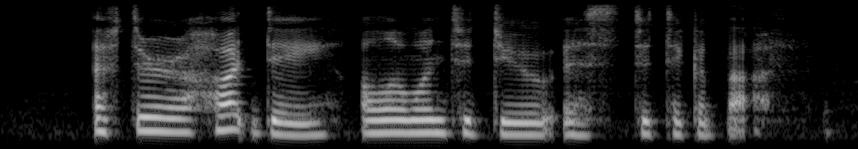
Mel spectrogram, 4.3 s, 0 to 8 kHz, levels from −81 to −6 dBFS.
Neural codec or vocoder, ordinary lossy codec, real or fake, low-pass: none; none; real; 7.2 kHz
